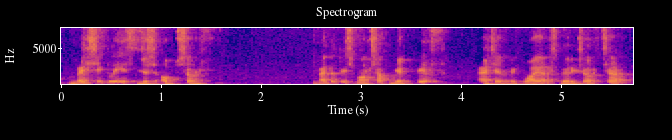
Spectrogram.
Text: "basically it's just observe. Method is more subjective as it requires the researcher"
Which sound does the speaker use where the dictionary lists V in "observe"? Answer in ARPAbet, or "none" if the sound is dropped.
F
